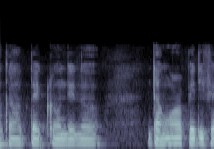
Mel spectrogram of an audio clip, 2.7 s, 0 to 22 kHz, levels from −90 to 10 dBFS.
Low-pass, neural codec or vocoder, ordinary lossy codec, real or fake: 7.2 kHz; none; Opus, 64 kbps; real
